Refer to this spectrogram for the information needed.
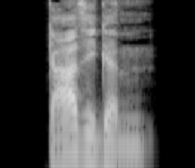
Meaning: strong dative masculine/neuter singular of gasig
- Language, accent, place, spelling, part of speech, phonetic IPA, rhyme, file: German, Germany, Berlin, gasigem, adjective, [ˈɡaːzɪɡəm], -aːzɪɡəm, De-gasigem.ogg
